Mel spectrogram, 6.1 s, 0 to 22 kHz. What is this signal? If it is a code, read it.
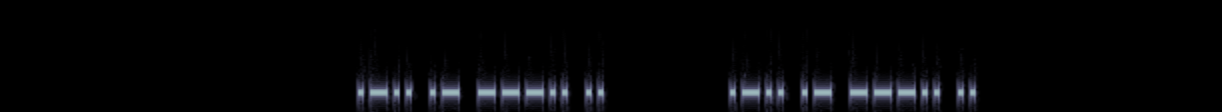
Morse code, heard as a keyed tone, about 40 wpm, 700 Hz. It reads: LA8I LA8I
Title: DXCC-100 Call Signs - 4 Characters - Repeated 2x - 40wpm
